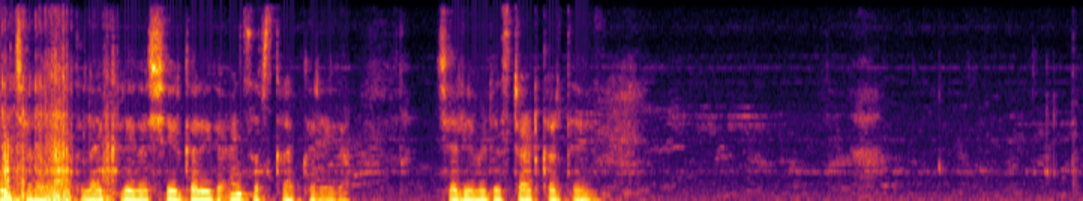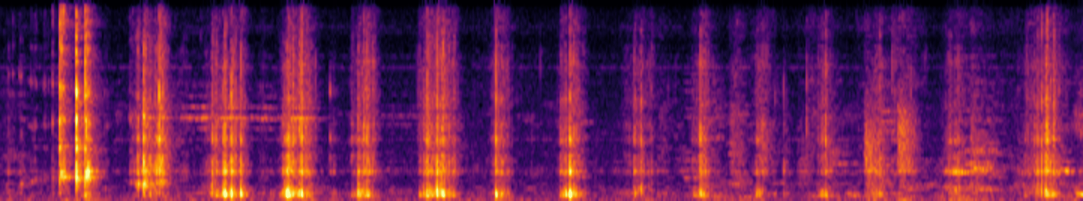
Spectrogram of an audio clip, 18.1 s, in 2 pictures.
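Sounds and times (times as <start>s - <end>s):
crunchy biting and chewing: 8.7s - 18.0s.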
